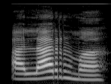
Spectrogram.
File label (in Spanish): "alarma", Spanish; security guard vocabulary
